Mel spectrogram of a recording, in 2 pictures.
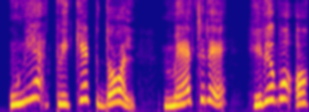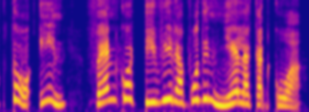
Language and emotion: Santali, angry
